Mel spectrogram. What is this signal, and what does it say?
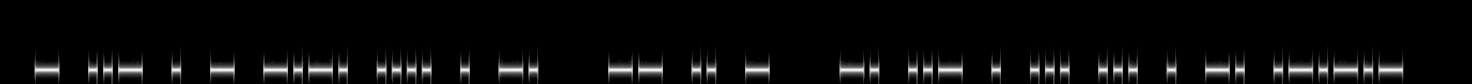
Morse code, heard as a keyed tone, about 16 wpm, 680 Hz. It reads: TUETCHEN MIT NUESSEN.
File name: Morsekurs / Witze / Witz 05. Oktober 2021, 70 F80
